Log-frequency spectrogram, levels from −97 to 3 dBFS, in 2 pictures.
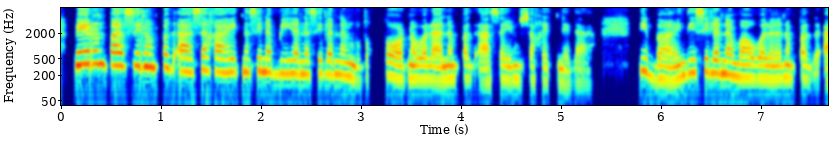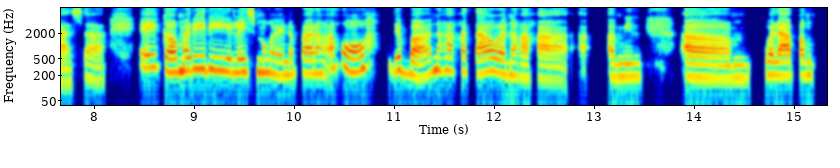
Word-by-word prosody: meron 375 +1 +4
pa 345 -1 +5
silang 330 -1 +1
pag-asa 280 -4 -1
kahit 245 -1 -2
na 245 - -7
sinabihan 230 -3 -5
na 215 - -5
sila 215 0 -5
ng 205 -4 -6
doktor 185 -1 -5
na 170 - -2
wala 165 -2 -1
nang 170 0 -4
pag-asa 165 -1 -5
'yong 165 +1 -6
sakit 160 -3 -7
nila. 135 -2 -13 0.5
'Di 260 -2 -6
ba, 165 -3 -4
hindi 225 +7 -4
sila 250 -2 -1
nawawalan 175 -4 -4
ng 170 - -10
pag-asa. 155 0 -5 0.3
Eh, 310 +1 +2
ikaw, 245 -5 +6
mare-realize 265 -3 +2
mo 240 - -2
ngayon 210 -2 -3
na - - -16
parang, 225 -1 +3
ako, 295 -4 +5 0.2
'di 270 +1 0
ba, 195 -3 +6
nakakatawa, 255 -3 +3
nakaka 175 -5 0 0.4
I - - +1
mean, 190 0 -6 0.5
uhm. 175 -2 +3 0.2
wala 205 -1 +7
pang 205 0 -1
215 Hz, 165 wpm, -22 LUFS, 175-255 Hz, 0.5 s, wala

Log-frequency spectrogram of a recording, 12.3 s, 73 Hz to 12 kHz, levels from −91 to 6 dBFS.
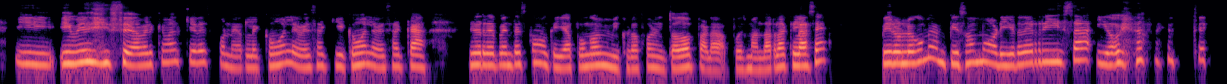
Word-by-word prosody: y 250 -3 -2
y 255 +1 +4
me 270 +2 +5
dice: 270 -2 +5
"A 225 - +2
ver 235 +1 -1
qué 275 - -10
más 280 +1 -4
quieres 275 -1 -3
ponerle, 200 -3 -6
cómo 230 +5 -2
le 260 -3 -2
ves 205 +1 -4
aquí, 220 -1 -5
cómo 230 +4 +1
le 240 -3 -2
ves 200 +1 -6
acá". 215 -1 0 0.4
Y 240 - 0
de 240 - +4
repente 235 0 +1
es 245 - -4
como 265 -2 -3
que 205 -2 -4
ya 200 0 -1
pongo 215 +2 -1
mi 230 - +1
micrófono 190 +1 -4
y 180 - -9
todo 195 +4 +3
para, 175 -5 -3
pues, 180 0 -7
mandar 180 0 -2
la 215 +1 +3
clase, 230 +7 +3 0.5
pero 260 0 +5
luego 260 +3 +3
me 355 +2 -1
empiezo 260 -4 -1
a 275 - 0
morir 245 -5 0
de 255 +1 +2
risa 285 +3 +1
y, 255 -2 -2
obviamente, 295 +4 -4
240 Hz, 220 wpm, -22 LUFS, 210-270 Hz, 0.5 s, me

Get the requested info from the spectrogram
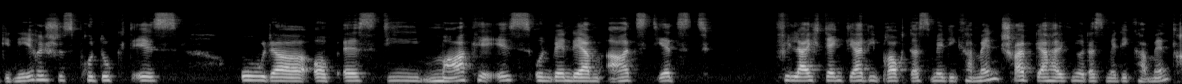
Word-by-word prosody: generisches 190 +6 -3
Produkt 190 0 -4
ist 180 -1 -1 0.6
oder 175 -5 +4
ob 160 -1 0
es 175 0 0
die 175 -1 -8
Marke 165 +4 +2
ist. 195 +2 -4
Und 175 -2 -3
wenn 175 -1 +2
der 160 -2 +5
Arzt 175 +1 0
jetzt 180 - -4 0.6
vielleicht 175 -2 +2
denkt, 180 -1 0
ja, 180 +1 +4
die 180 -1 -7
braucht 170 +1 +1
das 165 +1 -3
Medikament, 170 +7 -3
schreibt 195 -1 +2
er 170 0 +4
halt 165 -1 0
nur 170 -1 -3
das 160 0 -5
Medikament 155 - -6
175 Hz, 135 wpm, -22 LUFS, 165-185 Hz, 0.6 s, der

